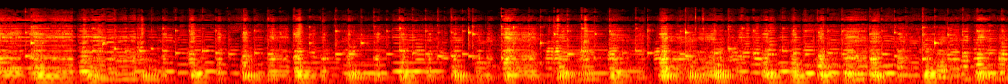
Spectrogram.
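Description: Klezmer band playing live, with accordion prominent alongside violin, clarinet, sousaphone, mallet percussion and drum, on a steady beat.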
